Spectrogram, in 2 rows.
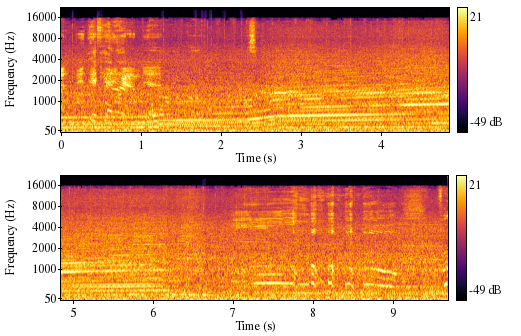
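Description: A 640 bhp Lamborghini Huracan Performante taken fast around a corner, its engine loud and close, pitch climbing and dropping through gear changes, with people talking over it.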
